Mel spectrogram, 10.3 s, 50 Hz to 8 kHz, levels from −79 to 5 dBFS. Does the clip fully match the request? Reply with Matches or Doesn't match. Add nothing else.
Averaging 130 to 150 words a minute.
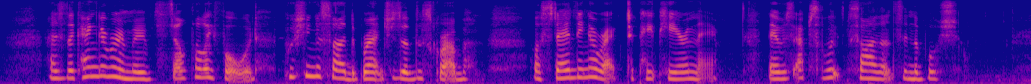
Doesn't match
